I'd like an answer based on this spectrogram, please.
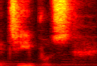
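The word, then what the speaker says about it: τύπος: Então, o primeiro Adão é um tipo do segundo Adão, e ele usa a palavra grega tipos, que literalmente se pronuncia tipos, e temos o plural também, tipoi.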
